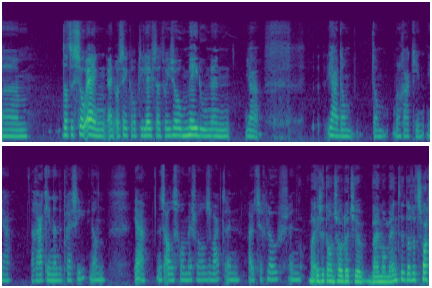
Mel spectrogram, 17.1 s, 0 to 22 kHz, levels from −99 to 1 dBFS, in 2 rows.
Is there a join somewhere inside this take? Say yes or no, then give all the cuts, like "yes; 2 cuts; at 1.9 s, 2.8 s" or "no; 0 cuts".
no; 0 cuts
